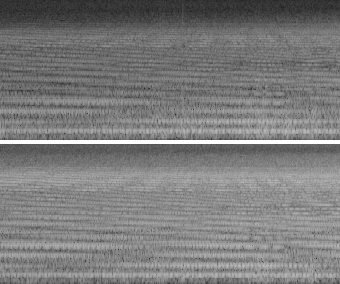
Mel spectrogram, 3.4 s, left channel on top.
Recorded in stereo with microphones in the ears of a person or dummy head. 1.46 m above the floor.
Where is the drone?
60° right (ahead or behind); by 3.4 s 55° right (ahead or behind).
